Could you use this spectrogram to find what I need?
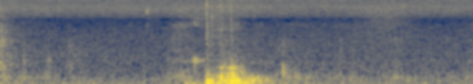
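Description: A glass knocks against a table.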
